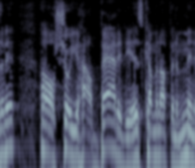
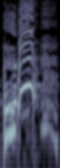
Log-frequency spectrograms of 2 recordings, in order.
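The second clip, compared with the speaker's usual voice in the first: mock horrified gasp; 12 semitones higher than usual. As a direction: gasp in pretend horror. Mock horror at tobacco rule.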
